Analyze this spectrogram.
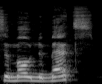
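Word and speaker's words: Šimon Nemec: we're all politically correct, it's actually pronounced Simone Nemec. Just so Is that it? people Okay, know. well, we've been pronouncing it Yeah, wrong the whole time. it's everybody's been pronouncing it wrong. It just it really We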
